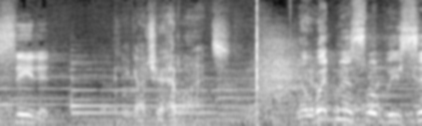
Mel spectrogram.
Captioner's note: gavel thunks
